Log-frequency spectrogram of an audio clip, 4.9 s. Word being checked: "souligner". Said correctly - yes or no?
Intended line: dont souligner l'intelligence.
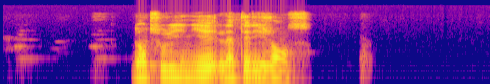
yes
